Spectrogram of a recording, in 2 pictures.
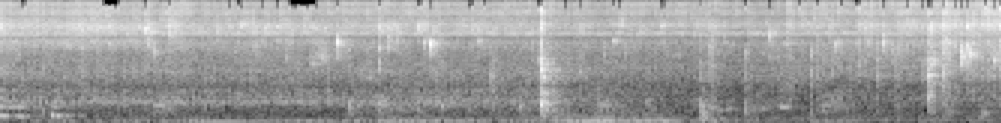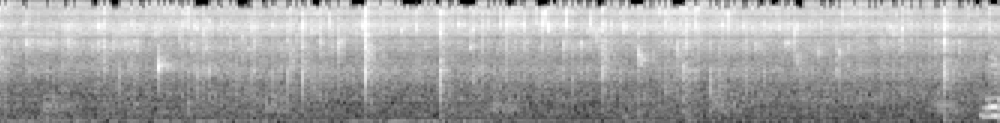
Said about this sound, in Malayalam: അപ്പോൾ നമ്മൾ ഇതെടുത്തിനി എണ്ണയിലോട്ടിടുകയാണ്. ഓരോന്ന് നമ്മൾ ഫ്രൈ ചെയ്തെടുക്കാം.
